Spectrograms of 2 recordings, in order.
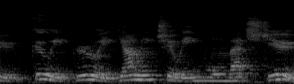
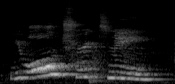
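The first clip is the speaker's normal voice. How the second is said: much higher, louder, slow howl; howling dingo; 10 semitones higher, 13 dB louder, slower than usual. A narrator's reading. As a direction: wail it like a poisoned dog. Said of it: "he howled".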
